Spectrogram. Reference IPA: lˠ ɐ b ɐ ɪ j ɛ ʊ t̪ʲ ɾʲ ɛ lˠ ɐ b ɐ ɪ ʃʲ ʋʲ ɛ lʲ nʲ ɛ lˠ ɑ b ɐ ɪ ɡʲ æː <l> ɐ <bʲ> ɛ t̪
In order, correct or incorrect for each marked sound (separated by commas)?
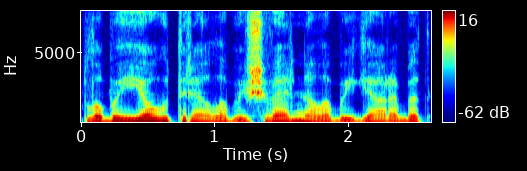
incorrect, correct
